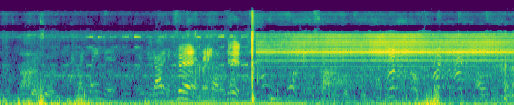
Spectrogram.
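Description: A sharp crack about five seconds in as the bat hits the beeping beep baseball, followed by a steady electronic buzz, typical of a beep baseball base buzzer switched on for the runner. Before the hit the ball's beeps can be heard faintly.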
